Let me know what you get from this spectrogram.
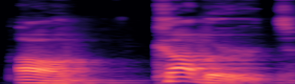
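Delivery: normal talking voice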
